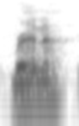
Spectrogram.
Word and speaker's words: Branagh: Directed by Kenneth Branagh, I probably butchered his name. Branagh, yeah. You probably got that right.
